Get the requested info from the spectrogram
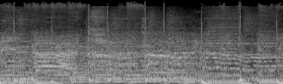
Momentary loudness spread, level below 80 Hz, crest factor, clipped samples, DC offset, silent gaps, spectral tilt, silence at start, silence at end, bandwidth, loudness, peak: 2 LU; -30 dBFS; 10 dB; under 0.1%; under 0.1%; none; -5 dB/octave; 0 s; 0 s; over 20 kHz; -19 LUFS; -8 dBFS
